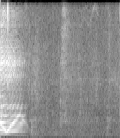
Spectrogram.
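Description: Electronic soft-tip dart machine's sound effect for a bull hit: several falling electronic tones that fade out about half a second in.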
